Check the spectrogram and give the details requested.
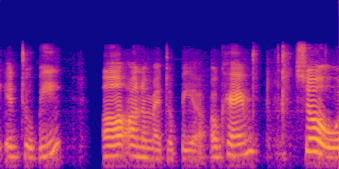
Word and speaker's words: onomatopoeia: Utopia all right onomatopia okay first learn the pronunciation of the word which is onomatopoeia okay and what is this this is one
